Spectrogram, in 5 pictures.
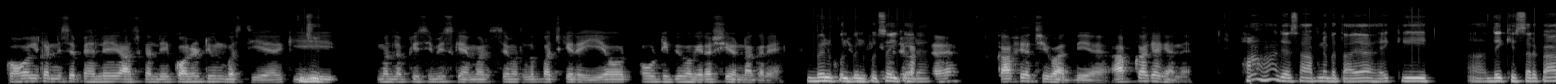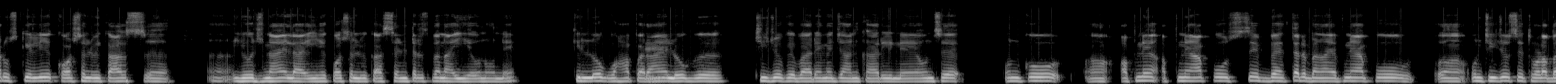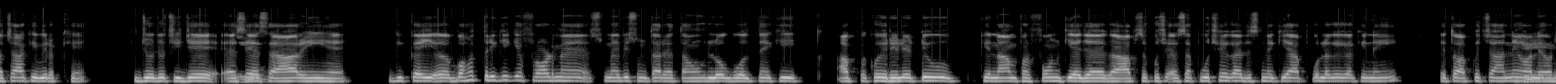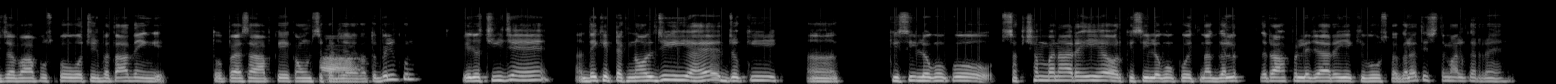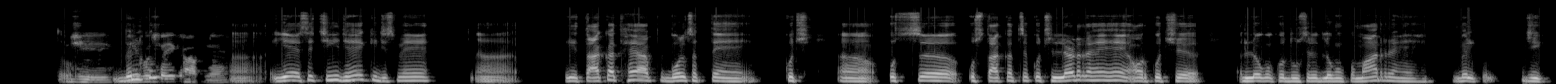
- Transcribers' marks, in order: in English: "कॉलर ट्यून"; distorted speech; in English: "स्कैमर"; in English: "शेयर"; tapping; in English: "सेंटर्स"; in English: "फ्रॉड"; lip smack; in English: "रिलेटिव"; in English: "अकाउंट"; in English: "टेक्नोलॉज़ी"
- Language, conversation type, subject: Hindi, unstructured, क्या उन्नत प्रौद्योगिकी से बेरोजगारी बढ़ रही है?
